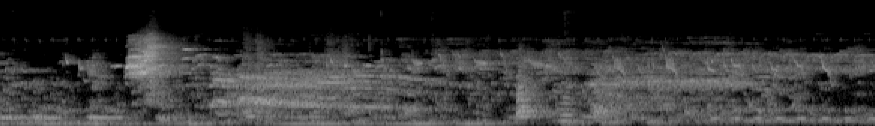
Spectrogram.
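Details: Golden pheasant: one loud, harsh, rasping squawk near the start, over a steady background of chirps, twitters and low murmur from other birds.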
